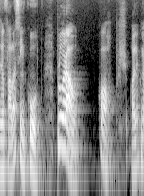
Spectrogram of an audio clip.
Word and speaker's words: corpos: corpo você vê que esse corpo é o pronuncio assim não é não tem acento circunflexo mas eu falo assim corpo plural corpos olha como é que eu falo Ah mas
